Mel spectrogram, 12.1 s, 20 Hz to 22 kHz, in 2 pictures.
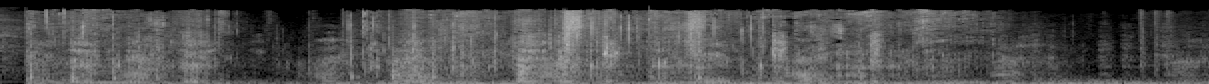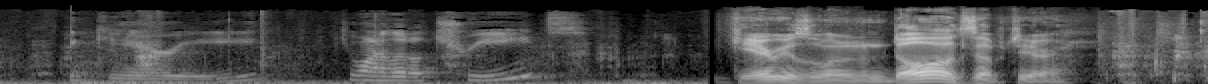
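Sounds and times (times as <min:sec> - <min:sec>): steady low hum: 0:03.1 - 0:09.6.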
